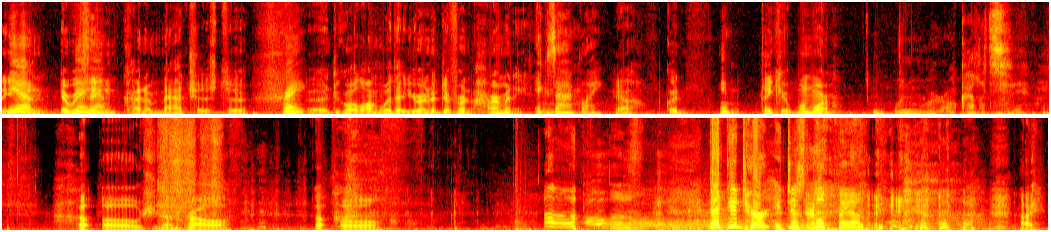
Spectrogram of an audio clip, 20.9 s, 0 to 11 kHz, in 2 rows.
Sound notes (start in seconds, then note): 15.9 giggling; 19.8 she giggles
